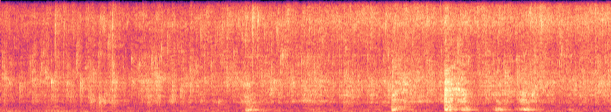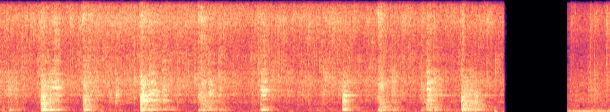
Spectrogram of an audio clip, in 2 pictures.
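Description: Sliced onion, green chilli and curry leaves sizzling in hot oil in a non-stick frying pan, stirred with a flat metal spatula that scrapes and taps against the pan again and again. The sound drops out for a moment near the end.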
